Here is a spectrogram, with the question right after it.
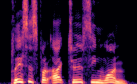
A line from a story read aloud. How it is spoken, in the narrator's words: I called out to Danielle and the cast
